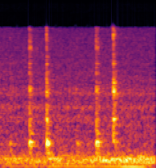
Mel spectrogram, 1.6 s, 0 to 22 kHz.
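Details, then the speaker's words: Antique 1920s Napoleon Hat 8-day chiming mantel clock on an uneven surface: tick noticeably longer than tock, uneven pairs about three per second; pendulum out of beat and clock eventually stops, needs levelling/beat adjustment via prongs at back. "Notice that the tick is longer than the tock,"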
